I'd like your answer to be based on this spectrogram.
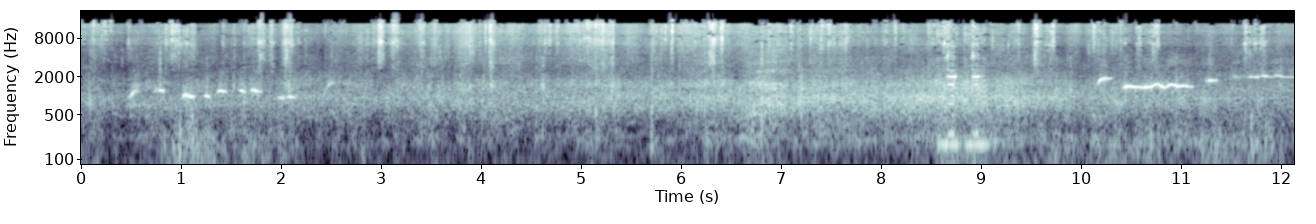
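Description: A person whistles a meandering tune in short bright phrases, fairly close, over soft background noise and occasional faint clatter.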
